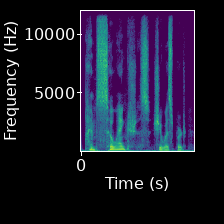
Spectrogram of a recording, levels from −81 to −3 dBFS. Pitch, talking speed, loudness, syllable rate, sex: 105 Hz, 160 wpm, -21 LUFS, 5.2 syllables/s, male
